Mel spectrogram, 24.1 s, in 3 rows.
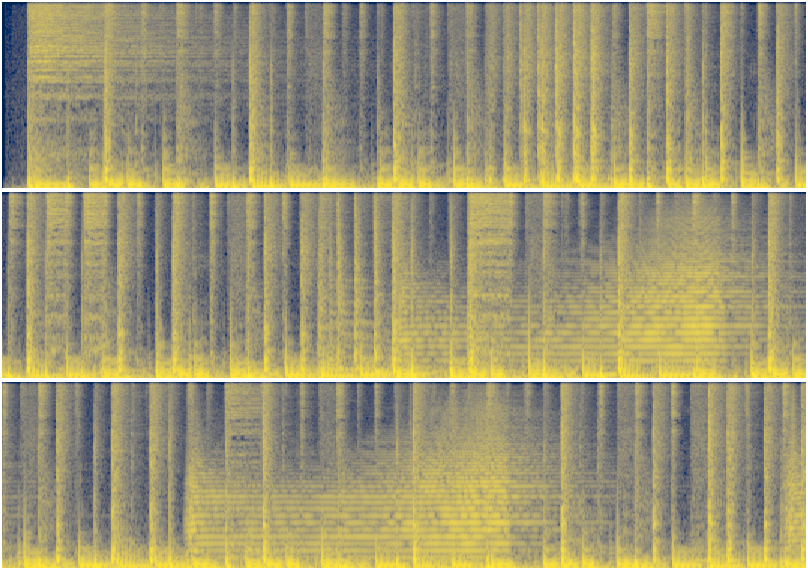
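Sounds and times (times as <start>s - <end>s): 
jazz orchestra: 0.3s - 24.1s.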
